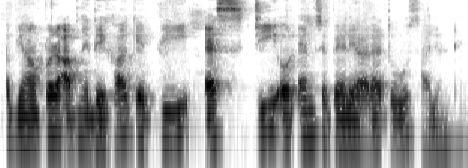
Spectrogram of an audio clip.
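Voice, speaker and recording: A man's voice: medium pitch, normal speed, darkish tone. A man teaching an English pronunciation lesson, explaining rules step by step. He talks patiently, repeats each rule and example, and asks questions that he answers himself.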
